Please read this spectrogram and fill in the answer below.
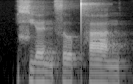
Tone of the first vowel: falling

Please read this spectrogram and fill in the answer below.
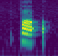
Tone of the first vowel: low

